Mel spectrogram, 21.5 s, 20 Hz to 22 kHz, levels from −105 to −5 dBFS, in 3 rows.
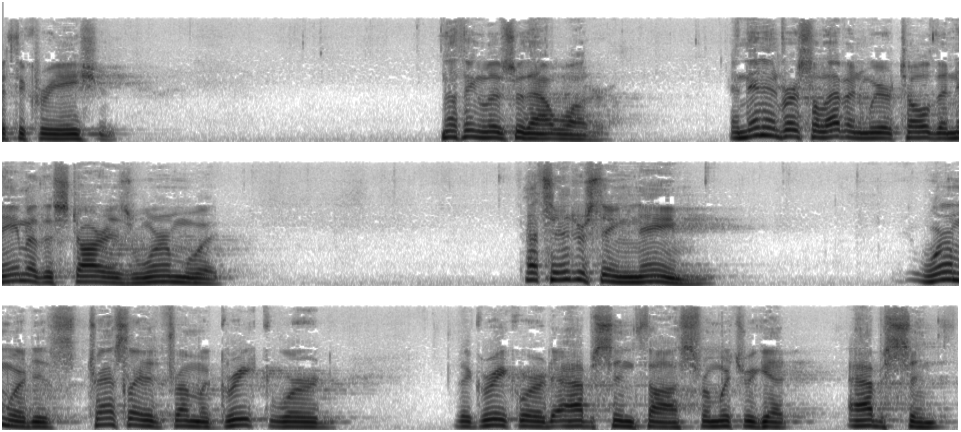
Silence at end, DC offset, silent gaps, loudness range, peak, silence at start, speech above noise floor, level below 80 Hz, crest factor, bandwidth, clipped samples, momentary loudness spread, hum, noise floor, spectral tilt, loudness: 0.05 s; under 0.1%; none; 6 LU; -4 dBFS; 0 s; 47 dB; -62 dBFS; 16 dB; 13.5 kHz; under 0.1%; 7 LU; none; -64 dBFS; -5.5 dB/octave; -17 LUFS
